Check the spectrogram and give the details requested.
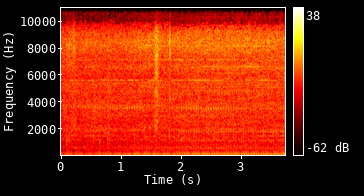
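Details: Audi A1 1.4 TFSI (CAXA) after full filter service, new fuel filter and spark plugs, ignition cycled to purge air: smooth, even low throb at idle, no misfires, stumbles or knocks. Normal idle.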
